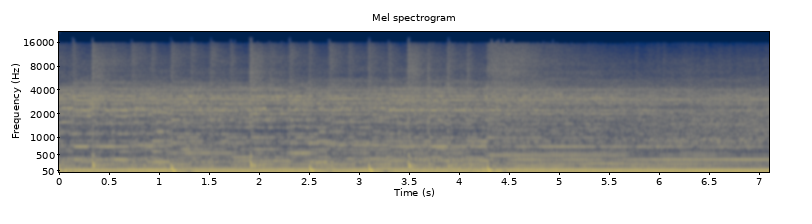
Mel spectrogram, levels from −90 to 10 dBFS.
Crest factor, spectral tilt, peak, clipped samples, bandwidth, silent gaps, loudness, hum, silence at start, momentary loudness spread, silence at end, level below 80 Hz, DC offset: 14 dB; -4.5 dB/octave; -2 dBFS; under 0.1%; 16.5 kHz; none; -18 LUFS; none; 0 s; 2 LU; 0 s; -20 dBFS; under 0.1%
